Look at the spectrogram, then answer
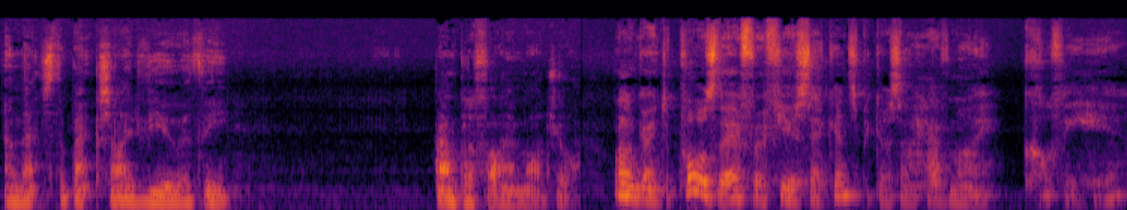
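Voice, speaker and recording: A man in his seventies giving a casual, unscripted review with wry understatement, in a husky voice. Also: mid-range voice, animated, a little slow, warm tone. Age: 70s. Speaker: audio equipment reviewer. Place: indoor room at home.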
